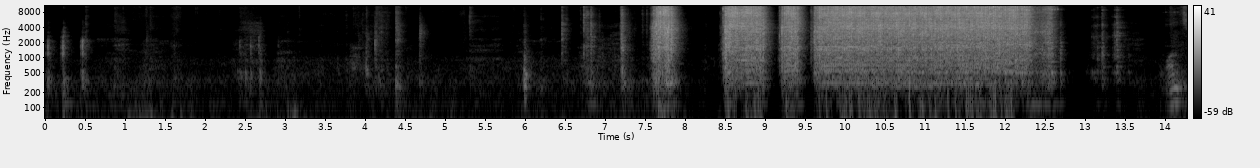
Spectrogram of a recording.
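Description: A front strut bolt on a 2004 Oldsmobile is tightened with scattered ratchet clicks and metallic clanks, then a few loud mechanical bursts and a sustained harsh grinding run that cuts off abruptly.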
